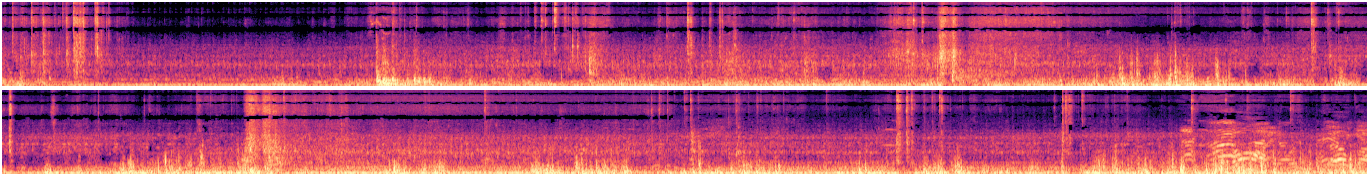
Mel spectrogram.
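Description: Low, steady hum of an idling boat engine, with scattered knocks and clatter as live scallops are handled in rope-netted holding cages.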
